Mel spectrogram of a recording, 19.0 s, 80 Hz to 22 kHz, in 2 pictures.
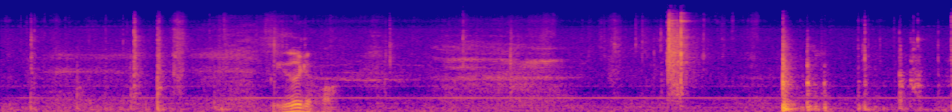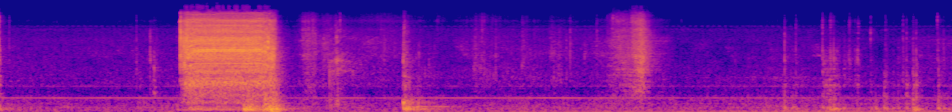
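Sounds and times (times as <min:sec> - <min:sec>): power drill driving screw: 0:11.3 - 0:12.4.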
